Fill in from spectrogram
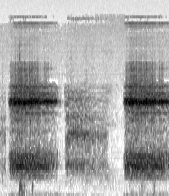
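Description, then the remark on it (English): A voice imitates heavy, raspy respirator breathing: a loud hissing inhale, a softer exhale, then another harsh inhale, slow and rhythmic, alone with no talking. “And then you'll start breathing funny.”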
